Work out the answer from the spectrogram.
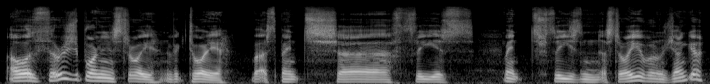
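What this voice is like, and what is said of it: Speaks with a noticeable accent. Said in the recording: “I detected the accent”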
